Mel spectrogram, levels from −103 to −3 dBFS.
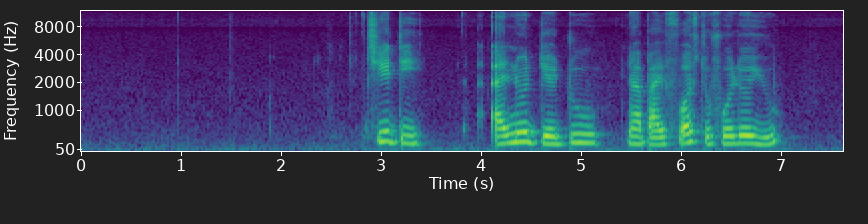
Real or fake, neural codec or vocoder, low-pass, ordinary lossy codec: real; none; none; none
